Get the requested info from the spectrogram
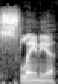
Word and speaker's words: Slania: I'm going to confirm that it's pronounced the way that I think it is. It's not Slania. Oh, it is Slania.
